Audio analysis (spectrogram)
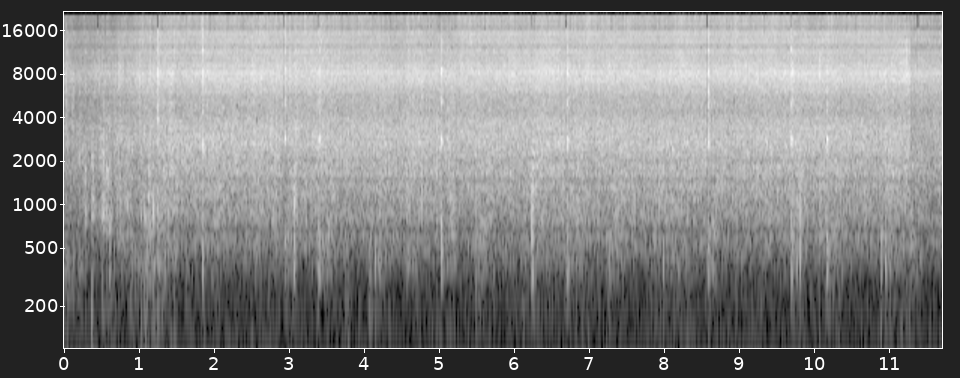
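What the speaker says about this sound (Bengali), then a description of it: "একটু বেশি তেল দিয়ে ভেজে নেব সবজিগুলো ভালো করে একদম ডিপ ফ্রাই করে" Steady bright sizzle of fig and potato deep frying in hot oil, with occasional soft stirring clicks throughout; no voices.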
